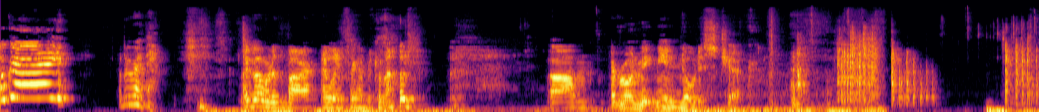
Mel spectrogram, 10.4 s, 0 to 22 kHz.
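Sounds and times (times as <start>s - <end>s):
speech: 1.4s - 4.3s, 5.5s - 8.1s
dice rolling across a hard tabletop: 8.0s - 10.3s.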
